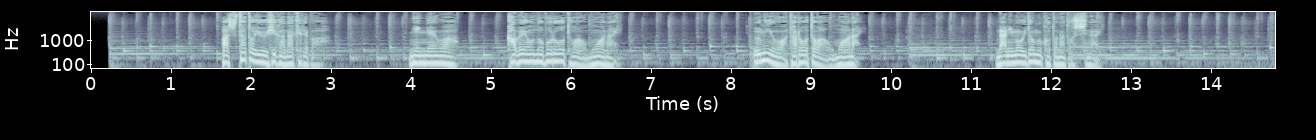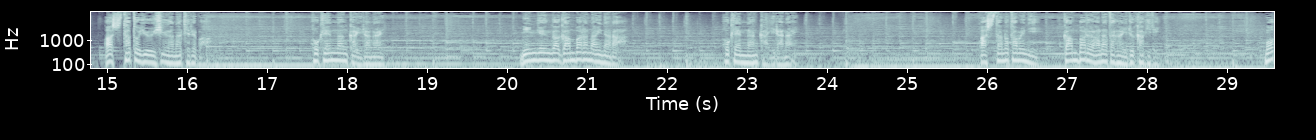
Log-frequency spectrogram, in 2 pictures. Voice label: japanese commercial, edgy; edgy voice actors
